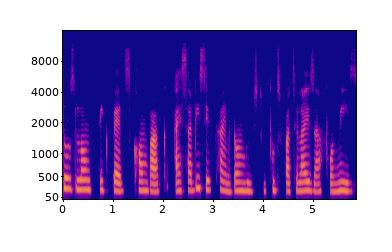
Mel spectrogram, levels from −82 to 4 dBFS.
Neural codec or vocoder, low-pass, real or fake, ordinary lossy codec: codec, 24 kHz, 0.9 kbps, DualCodec; 10.8 kHz; fake; Opus, 24 kbps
